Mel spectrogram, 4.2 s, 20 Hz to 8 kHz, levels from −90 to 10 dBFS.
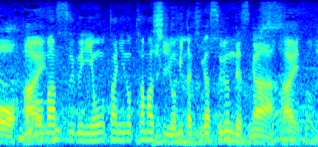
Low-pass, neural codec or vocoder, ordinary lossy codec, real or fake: none; none; none; real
